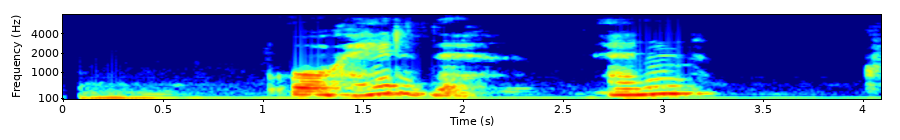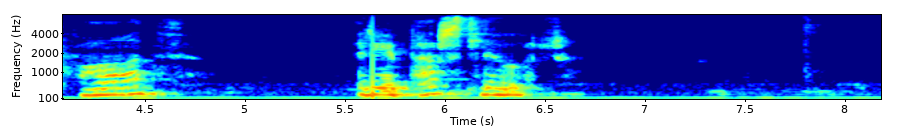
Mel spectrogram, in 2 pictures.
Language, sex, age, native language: Icelandic, female, 50-59, Icelandic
